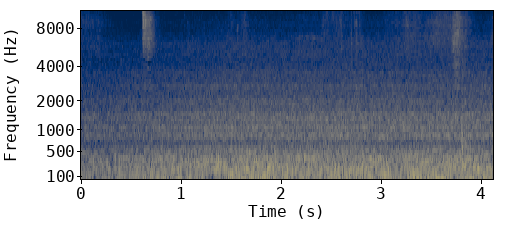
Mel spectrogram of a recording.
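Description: Steady low hum and hiss of background room noise, with one faint short tick about half a second in.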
